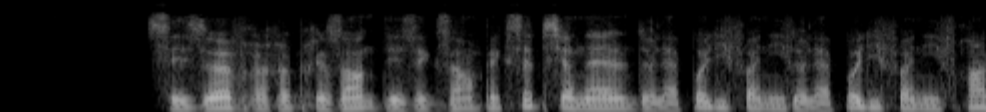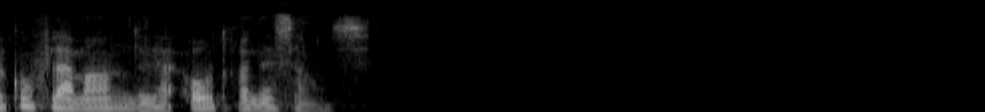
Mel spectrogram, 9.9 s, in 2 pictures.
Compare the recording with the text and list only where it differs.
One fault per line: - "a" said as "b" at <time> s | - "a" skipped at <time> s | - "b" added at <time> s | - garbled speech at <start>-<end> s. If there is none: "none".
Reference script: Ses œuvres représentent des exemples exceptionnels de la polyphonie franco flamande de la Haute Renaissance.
- "de la polyphonie" added at 3.9 s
